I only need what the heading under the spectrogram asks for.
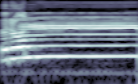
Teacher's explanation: सीन की सीटी निकालनी है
